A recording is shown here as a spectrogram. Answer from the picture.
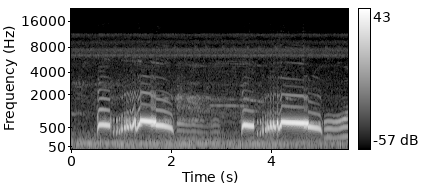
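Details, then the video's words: Local albino Barbary dove calling, a sound used to stimulate other doves: two phrases, each a short note, a quickening rolling trill and a long clear falling tone, with a faint low hum between. "Pancingan Burung Puter Lokal Albino Gacor Suara Merdu"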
